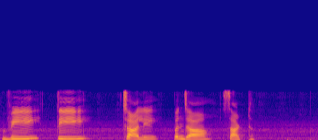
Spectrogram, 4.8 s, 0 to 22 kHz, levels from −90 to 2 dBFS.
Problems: background sounds at intervals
